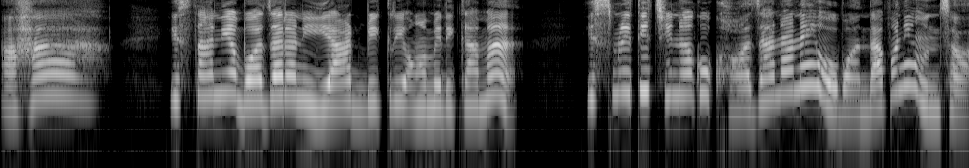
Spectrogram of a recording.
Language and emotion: Nepali, happy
